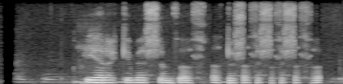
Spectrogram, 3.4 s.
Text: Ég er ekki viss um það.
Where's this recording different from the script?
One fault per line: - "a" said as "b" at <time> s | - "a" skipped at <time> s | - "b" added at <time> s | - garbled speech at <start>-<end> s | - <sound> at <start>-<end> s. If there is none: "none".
- garbled speech at 2.1-3.2 s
